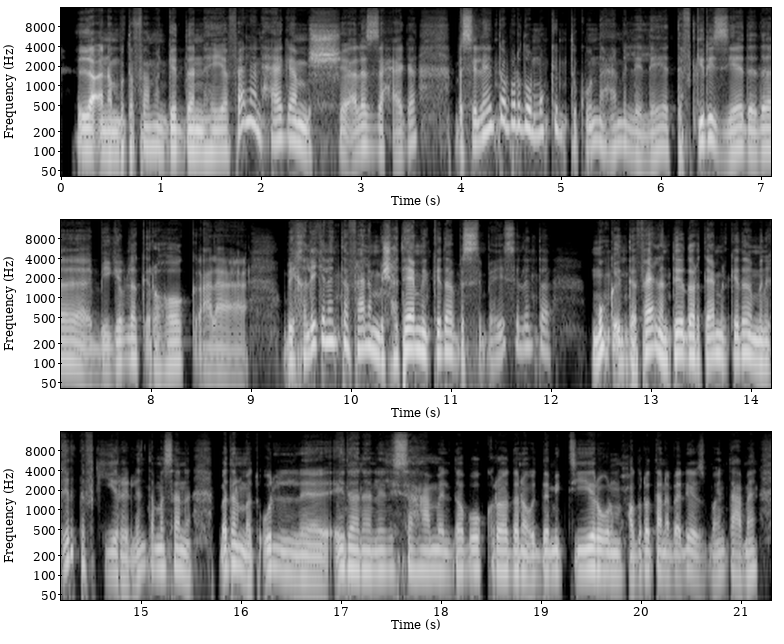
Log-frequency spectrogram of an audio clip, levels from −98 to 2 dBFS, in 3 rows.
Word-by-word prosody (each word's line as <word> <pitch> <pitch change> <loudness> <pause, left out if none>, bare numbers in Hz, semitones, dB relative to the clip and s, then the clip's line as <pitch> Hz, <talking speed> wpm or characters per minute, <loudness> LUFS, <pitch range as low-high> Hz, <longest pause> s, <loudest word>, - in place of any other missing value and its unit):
لأ، 115 -2 +7
أنا 100 0 +3
متفهم 120 +4 -1
جدًا 110 0 +2
إن 105 -1 +3
هي 105 +1 0
فعلًا 255 - 0
حاجة 150 0 +1
مش 115 -5 +1
ألذ 115 -2 -1
حاجة، 115 +8 -5 0.4
بس 150 -2 0
اللي 160 +8 +3
أنت 245 +6 0
برضه 250 -4 +2
ممكن 200 +2 -4
تكون 135 +5 -5
عامل 115 -2 -5
اللي 95 +1 -5
هي 115 +2 -3
التفكير 140 +6 -2
الزيادة 110 -4 +1
ده، 110 -5 +1
بيجيب 90 +7 -3
لك 120 -1 -2
إرهاق، 105 +4 -3
على 85 -3 -4 0.4
بيخليك 130 - +1
اللي 220 - +5
أنت 210 -2 -1
فعلًا 170 +1 +1
مش 120 -5 +3
هتعمل 160 +3 +6
كده، 145 +2 +1
بس - - -3
بحيث 135 - -9
اللي 180 0 -5
أنت 170 -5 -8 0.4
ممكن - - +4
أنت - - 0
فعلًا 150 -6 +5
تقدر 140 -2 +6
تعمل 125 +1 +2
كده 135 +3 +2
من 110 -3 +3
غير - - -2
تفكير، 110 -4 -7
اللي 90 +4 -5
أنت 130 0 -6
مثلًا 130 -3 -2 0.3
بدل 135 +5 +2
ما 115 -7 0
تقول 115 -3 -2
إيه 95 +4 -1
ده! 130 -1 +2
أنا 120 -1 -1
لسه 120 +1 -4
هاعمل 120 -2 -2
ده 120 - -1
بُكرة، 120 0 -1
ده 120 +1 0
أنا 115 - 0
قدامي 115 +4 -1
كتير 120 +2 +1
والمحاضرات 110 +1 -2
أنا 110 -3 -2
بقى 105 0 -4
لي 120 - -2
أسبوعين 105 +3 -9
تعبان، 110 +2 -4
120 Hz, 195 wpm, -24 LUFS, 110-135 Hz, 0.4 s, لأ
